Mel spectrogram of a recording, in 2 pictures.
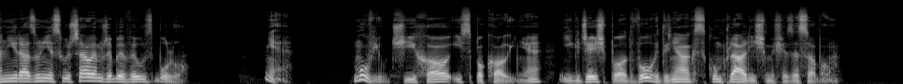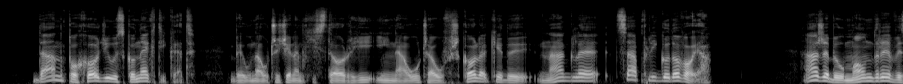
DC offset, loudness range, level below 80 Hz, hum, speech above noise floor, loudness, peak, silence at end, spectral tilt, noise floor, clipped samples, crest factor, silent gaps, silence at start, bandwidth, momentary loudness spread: under 0.1%; 4 LU; -50 dBFS; none; 51 dB; -22 LUFS; -2 dBFS; 0 s; -4.5 dB/octave; -72 dBFS; under 0.1%; 20 dB; none; 0 s; 16 kHz; 10 LU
